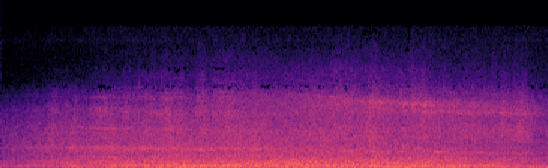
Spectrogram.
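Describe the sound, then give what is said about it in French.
A loud, steady roar of an airplane flying over Saint-Aignan swells in over the first second and holds as a broad, rushing drone, with a faint rising engine tone underneath. No one speaks. “Ni un éventuel allongement de la piste, ni le bruit des avions ne semblent les inquiéter.”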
